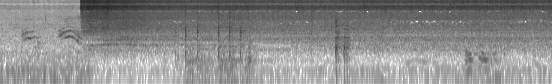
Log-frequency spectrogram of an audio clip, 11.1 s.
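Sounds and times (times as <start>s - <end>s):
vegetables sizzling in hot oil: 1.6s - 11.0s
metal knocks against pot: 3.5s - 5.1s, 6.7s - 7.1s.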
